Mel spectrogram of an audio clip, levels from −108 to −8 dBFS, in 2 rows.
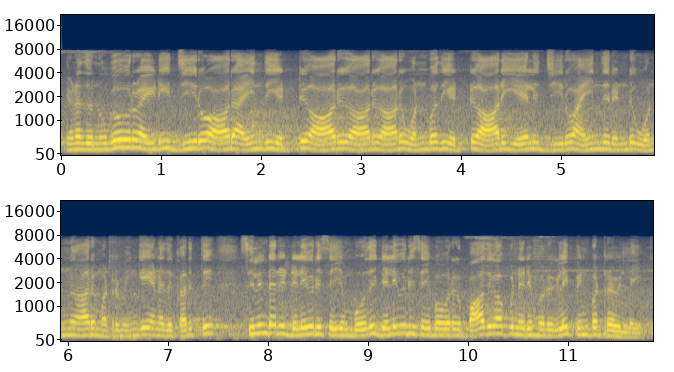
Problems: background sounds at intervals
